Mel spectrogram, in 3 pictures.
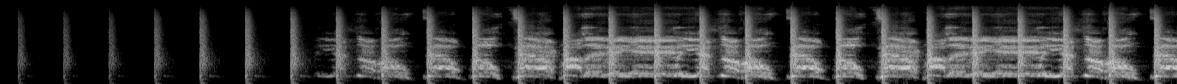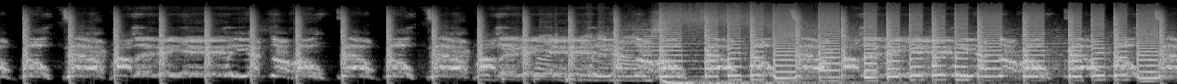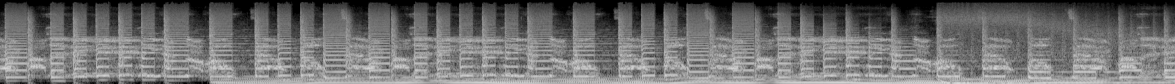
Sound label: PARTY STARTER, 132 BPM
